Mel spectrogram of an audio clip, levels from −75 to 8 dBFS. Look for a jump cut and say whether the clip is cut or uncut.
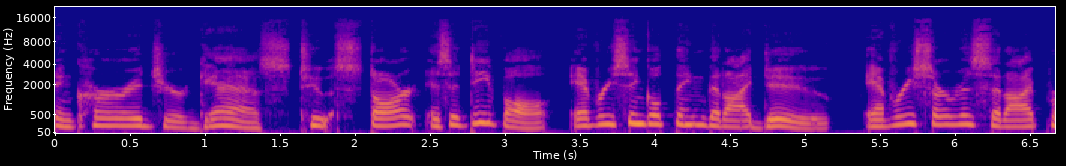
cut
